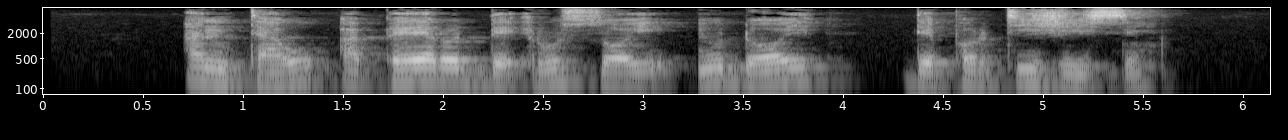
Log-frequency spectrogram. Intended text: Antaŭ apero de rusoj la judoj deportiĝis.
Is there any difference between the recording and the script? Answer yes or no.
yes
